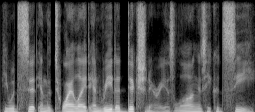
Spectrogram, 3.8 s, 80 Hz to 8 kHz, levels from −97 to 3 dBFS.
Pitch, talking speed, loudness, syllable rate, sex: 110 Hz, 250 wpm, -20 LUFS, 5.4 syllables/s, male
